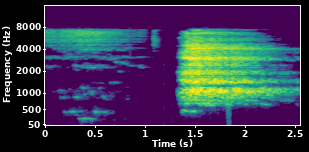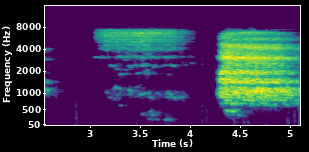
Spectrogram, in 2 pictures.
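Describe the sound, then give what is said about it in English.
Connected circular breathing demonstrated in two cycles, each an airy inhale followed by a fuller, louder exhale, with only brief gaps between breaths. “It's a circular breath. So keep it connected and consistent,”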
